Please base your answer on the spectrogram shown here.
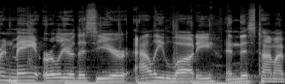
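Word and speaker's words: Ally Lotti: for in may earlier this year ali lottie and this time i pronounced it correctly for all the juice world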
